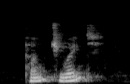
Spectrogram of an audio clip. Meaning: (verb) 1. To add punctuation to 2. To add or to interrupt at regular intervals 3. To emphasize; to stress; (adjective) Point-like; consisting of or marked with one or more points
- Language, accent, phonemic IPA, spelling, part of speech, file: English, Southern England, /ˈpʰʌŋktjuːeɪt/, punctuate, verb / adjective, LL-Q1860 (eng)-punctuate.wav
